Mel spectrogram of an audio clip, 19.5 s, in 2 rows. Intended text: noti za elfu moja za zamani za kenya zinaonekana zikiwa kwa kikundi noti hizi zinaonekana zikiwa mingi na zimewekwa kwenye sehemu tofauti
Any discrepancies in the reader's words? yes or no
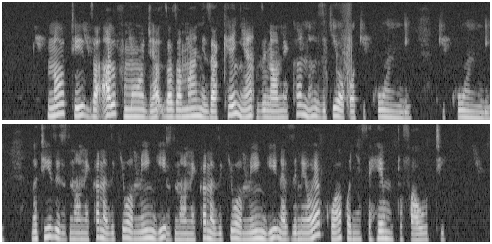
yes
